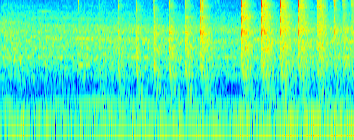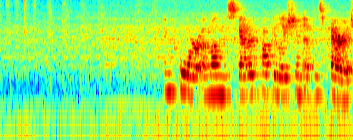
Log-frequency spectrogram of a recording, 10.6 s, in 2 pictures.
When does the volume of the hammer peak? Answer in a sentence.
The volume of the hammer peaks at 4 seconds.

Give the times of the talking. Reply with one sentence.
The talking can be heard from 7.8 to 10.5 s.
